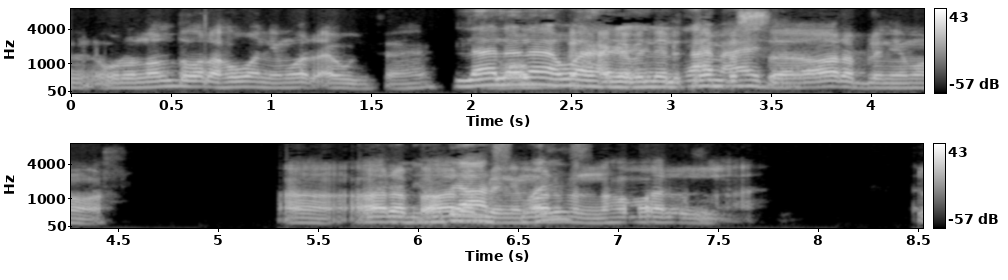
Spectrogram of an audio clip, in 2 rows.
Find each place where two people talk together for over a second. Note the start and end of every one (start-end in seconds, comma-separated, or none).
1.9-3.6, 5.7-6.9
